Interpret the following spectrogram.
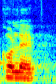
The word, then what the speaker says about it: Caleb: Caleb es un nombre en hebreo que se pronuncia Coleb y está compuesto de dos palabras.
